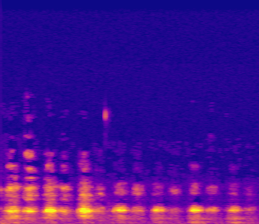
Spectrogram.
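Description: Quick, regular puffs of air through the nose, roughly five per second, in a quiet room: deliberate dog-like panting used as a diaphragm breathing exercise.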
